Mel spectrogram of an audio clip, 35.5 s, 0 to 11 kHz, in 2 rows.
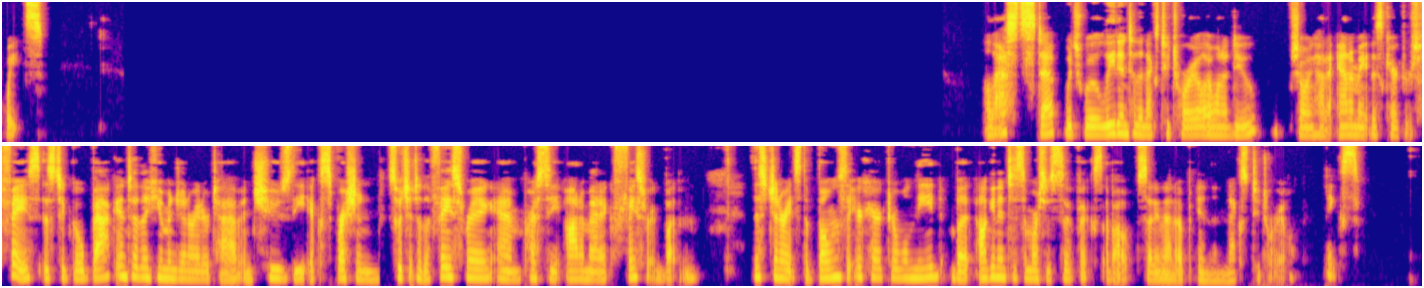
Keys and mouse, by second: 1.2 ctrl+p, 2.8 click, 3.3 shift+click, 3.4 drag, 3.9-4.4 drag, 4.8 click, 5.5-6.2 drag, 6.8 click, 7.1 click, 7.4-8.2 drag, 8.6 click, 8.9 r, 9.4 r, 10.0 drag, 10.4 r, 11.1 middle click, 11.6 click, 11.8 r, 14.2 KP_1, 14.2 click, 18.6-19.3 drag, 23.4 KP_1, 23.7 KP_Decimal, 24.8 shift+middle click, 27.6 click, 31.9 click, 33.4-35.5 middle drag.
